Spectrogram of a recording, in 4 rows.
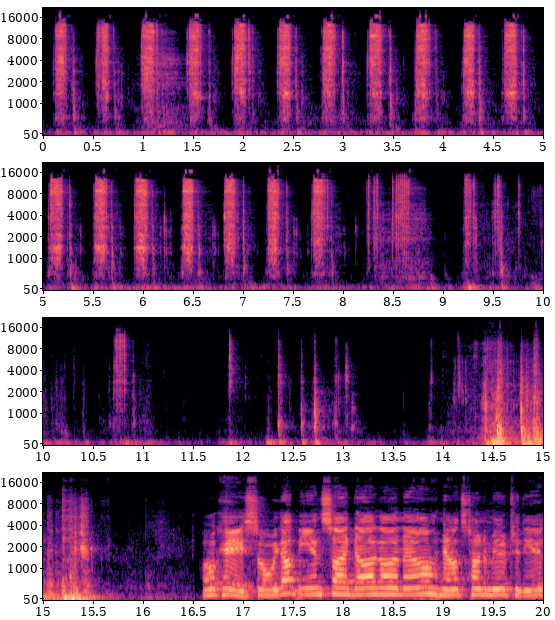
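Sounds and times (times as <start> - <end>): ratchet wrench clicking: 0.1 - 9.6.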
